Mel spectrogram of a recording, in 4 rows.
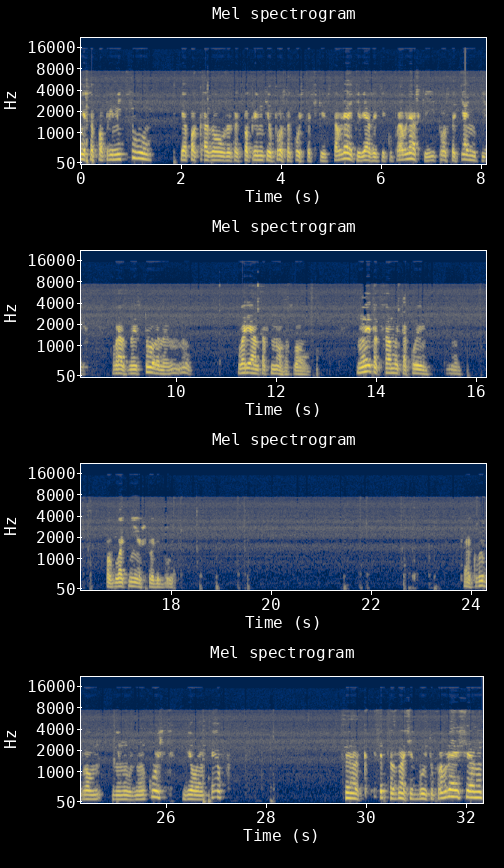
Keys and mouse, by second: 0.1 f, 2.2 shift+click, 10.9 middle click, 12.7 f, 14.1 shift+middle click, 15.9 shift+click, 17.9 shift+click, 19.2 shift+click, 26.7 f, 28.2-30.3 middle drag.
